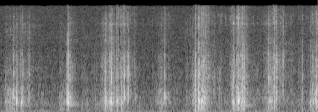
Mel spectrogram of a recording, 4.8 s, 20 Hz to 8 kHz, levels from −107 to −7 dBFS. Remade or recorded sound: recorded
